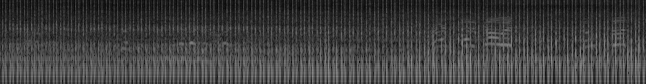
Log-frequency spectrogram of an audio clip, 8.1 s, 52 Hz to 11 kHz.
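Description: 1915 Harley-Davidson V-twin engine running with a rapid, steady string of firing pulses, growing louder about two thirds of the way through.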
